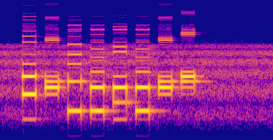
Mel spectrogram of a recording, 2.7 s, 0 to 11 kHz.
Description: Multi-frequency trunk signalling (R1, as on North American trunks), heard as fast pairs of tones, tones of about 130 ms. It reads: KP 074540 ST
